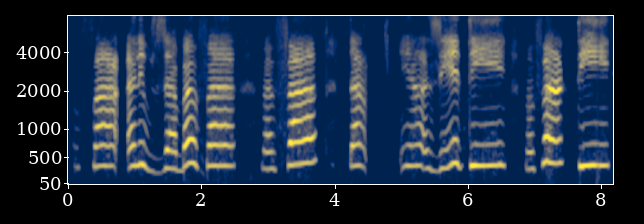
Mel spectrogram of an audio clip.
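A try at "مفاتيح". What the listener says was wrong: मफाती लंबा कीजिए।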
